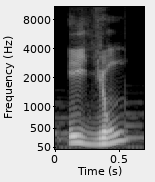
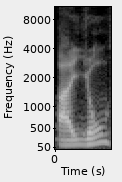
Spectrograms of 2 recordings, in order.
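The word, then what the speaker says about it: ayons: Ayon. Ayon. Attention, la prononciation c'est pas aon, c'est ici et OK.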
